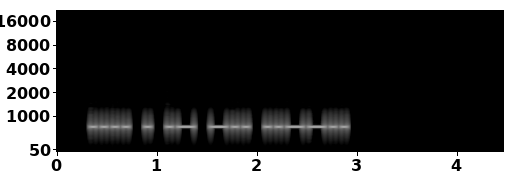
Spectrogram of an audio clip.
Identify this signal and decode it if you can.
Morse code, heard as a keyed tone, about 22 wpm, 700 Hz. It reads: HEAD?
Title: 2x Word-Spacing - Sentences from Top 300 Words - 22wpm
